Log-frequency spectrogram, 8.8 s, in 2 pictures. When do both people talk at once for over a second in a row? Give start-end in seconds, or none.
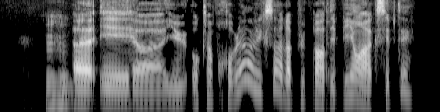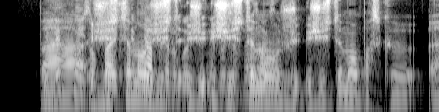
4.8-7.3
